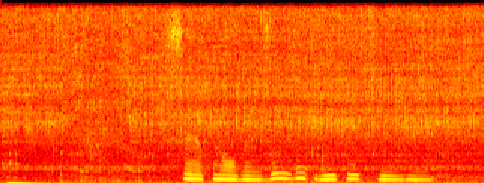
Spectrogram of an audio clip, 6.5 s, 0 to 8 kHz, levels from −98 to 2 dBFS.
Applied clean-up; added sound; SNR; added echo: none; Sink (filling or washing) / Water tap, faucet; 1 dB; none.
